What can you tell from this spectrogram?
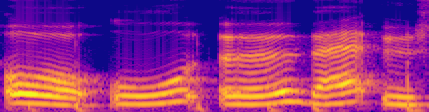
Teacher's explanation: Dodaqlanan saitlərimiz O, U, Ö və Ü saitləridir.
